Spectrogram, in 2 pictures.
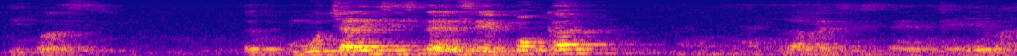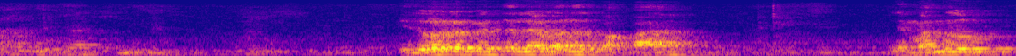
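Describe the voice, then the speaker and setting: A man's voice: on the high side, a little slow, long pauses, a little mellow, a little hiss or hum. A man preaching a sermon, calling his listeners brothers, asking rhetorical questions and acting out little dialogues. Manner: acts out short dialogues in voices. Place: church hall. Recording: echoey hall, voice from far off.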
